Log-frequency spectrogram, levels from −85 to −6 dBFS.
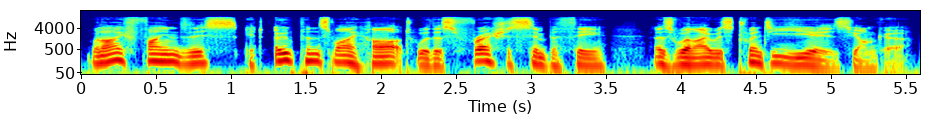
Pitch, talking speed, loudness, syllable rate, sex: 120 Hz, 215 wpm, -17 LUFS, 4.9 syllables/s, male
